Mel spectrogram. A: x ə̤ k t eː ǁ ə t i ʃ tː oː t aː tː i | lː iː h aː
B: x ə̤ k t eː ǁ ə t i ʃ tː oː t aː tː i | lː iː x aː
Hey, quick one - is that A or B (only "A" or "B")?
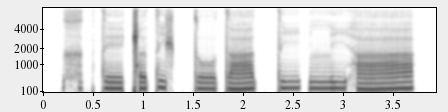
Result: A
